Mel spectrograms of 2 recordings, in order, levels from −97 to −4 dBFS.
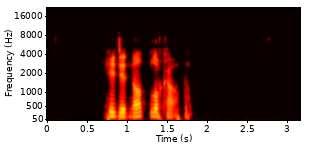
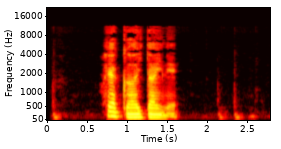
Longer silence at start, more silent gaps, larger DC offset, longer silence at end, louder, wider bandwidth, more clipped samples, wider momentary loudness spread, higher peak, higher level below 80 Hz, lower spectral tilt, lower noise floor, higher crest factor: first, 0.75 s vs 0.1 s; neither; neither; first, 1.4 s vs 0.4 s; second, -36 LUFS vs -23 LUFS; second, 8.8 kHz vs 11.5 kHz; neither; about the same, 11 LU vs 10 LU; second, -18 dBFS vs -6 dBFS; about the same, -64 dBFS vs -60 dBFS; about the same, -5.5 dB/octave vs -6 dB/octave; first, under -90 dBFS vs -71 dBFS; about the same, 22 dB vs 20 dB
